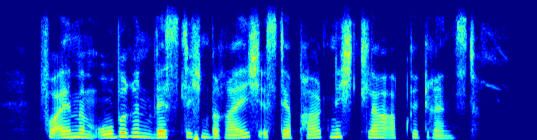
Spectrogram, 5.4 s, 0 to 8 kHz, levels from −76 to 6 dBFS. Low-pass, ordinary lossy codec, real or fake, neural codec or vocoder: 7.2 kHz; Opus, 32 kbps; real; none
